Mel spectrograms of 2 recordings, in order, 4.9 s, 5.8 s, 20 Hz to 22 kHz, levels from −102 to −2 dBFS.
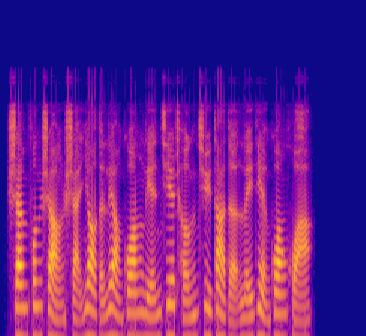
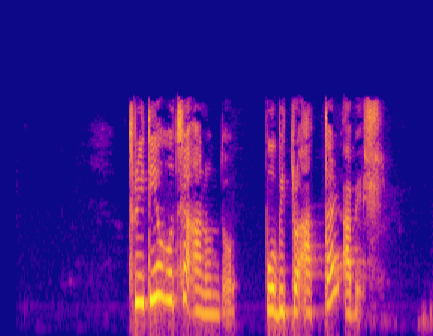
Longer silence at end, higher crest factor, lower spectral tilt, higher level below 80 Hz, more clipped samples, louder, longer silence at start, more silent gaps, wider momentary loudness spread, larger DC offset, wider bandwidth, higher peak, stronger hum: about the same, 0.75 s vs 0.75 s; first, 22 dB vs 16 dB; about the same, -3.5 dB/octave vs -3 dB/octave; about the same, -58 dBFS vs -60 dBFS; neither; second, -21 LUFS vs -15 LUFS; second, 0.1 s vs 1.75 s; neither; second, 9 LU vs 15 LU; first, 0.5% vs under 0.1%; first, 8.6 kHz vs 7.8 kHz; about the same, 0 dBFS vs -2 dBFS; neither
